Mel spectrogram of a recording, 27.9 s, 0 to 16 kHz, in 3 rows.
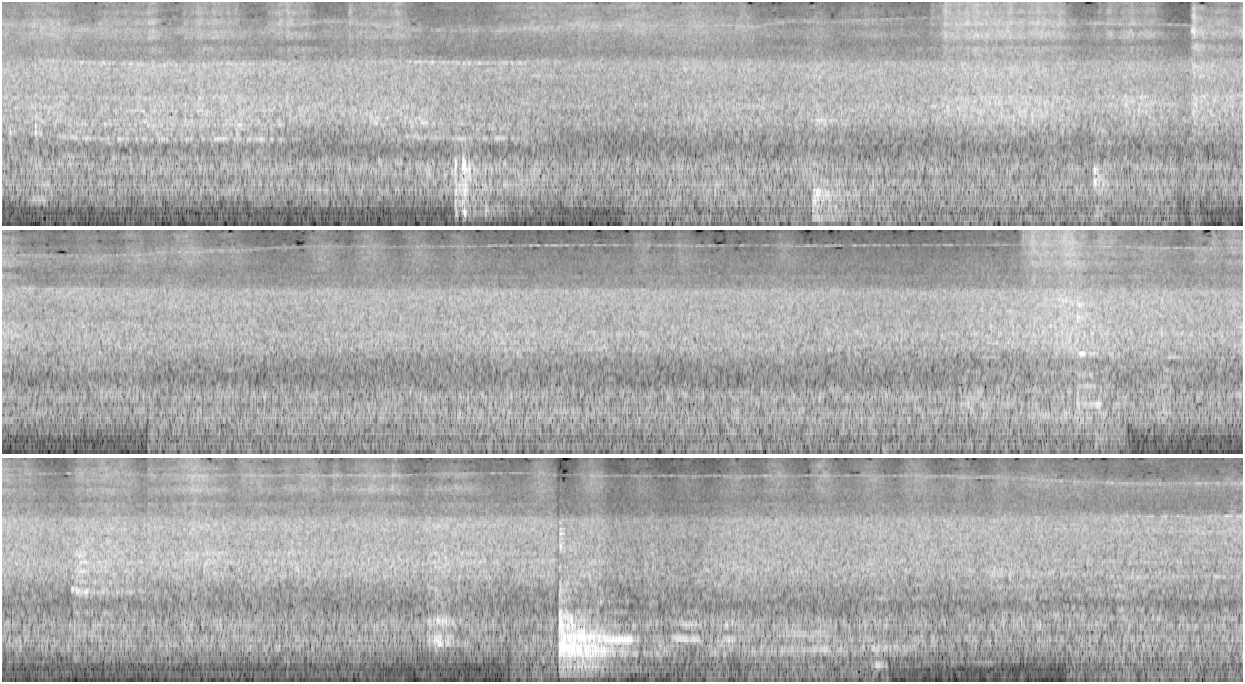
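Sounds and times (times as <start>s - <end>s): sharp metal clank: 22.8s - 23.6s.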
